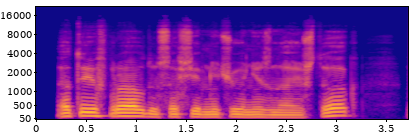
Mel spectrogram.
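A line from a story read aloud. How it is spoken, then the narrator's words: Sigh. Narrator (Russian): вздохнул Вишну, и его улыбка исчезла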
